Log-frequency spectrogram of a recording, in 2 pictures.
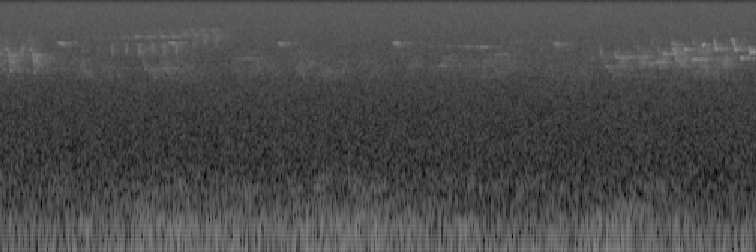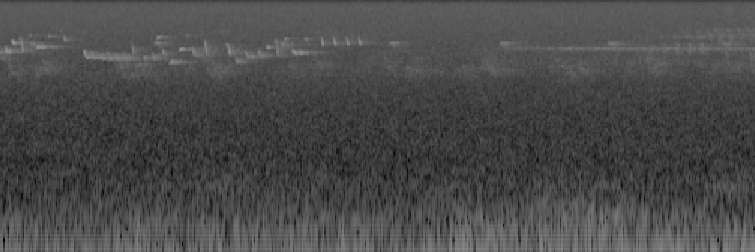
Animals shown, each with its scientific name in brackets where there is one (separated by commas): Winter Wren (Troglodytes hiemalis), Blackburnian Warbler (Setophaga fusca), Red-eyed Vireo (Vireo olivaceus), Dark-eyed Junco (Junco hyemalis), Black-throated Green Warbler (Setophaga virens), Ovenbird (Seiurus aurocapilla)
